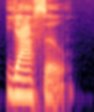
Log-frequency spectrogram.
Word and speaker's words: Eyaassu: His name is Yasu, and Yasu is spelled E-Y-A-A-S-S-U, but the best way to pronounce his name is drop the E. So Yasu.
